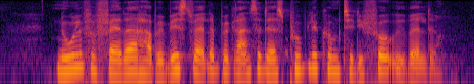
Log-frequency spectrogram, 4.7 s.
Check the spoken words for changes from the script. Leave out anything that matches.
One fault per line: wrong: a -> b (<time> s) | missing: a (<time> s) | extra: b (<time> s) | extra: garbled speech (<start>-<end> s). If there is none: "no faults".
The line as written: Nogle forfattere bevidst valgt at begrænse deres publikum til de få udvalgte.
extra: har (1.4 s)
